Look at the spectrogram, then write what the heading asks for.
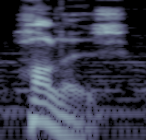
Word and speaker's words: hollers: Or as the locals say, hollers.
